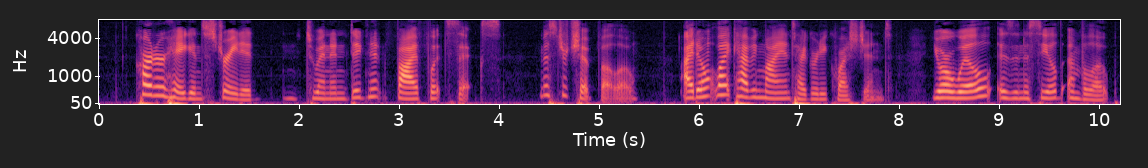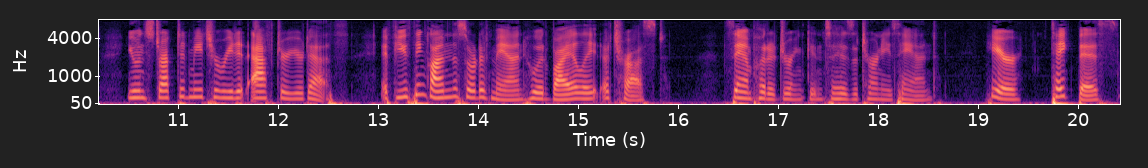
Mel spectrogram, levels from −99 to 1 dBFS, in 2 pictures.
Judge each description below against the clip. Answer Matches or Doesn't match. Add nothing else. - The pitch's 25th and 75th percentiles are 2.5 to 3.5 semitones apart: Doesn't match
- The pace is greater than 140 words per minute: Matches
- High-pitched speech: Matches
